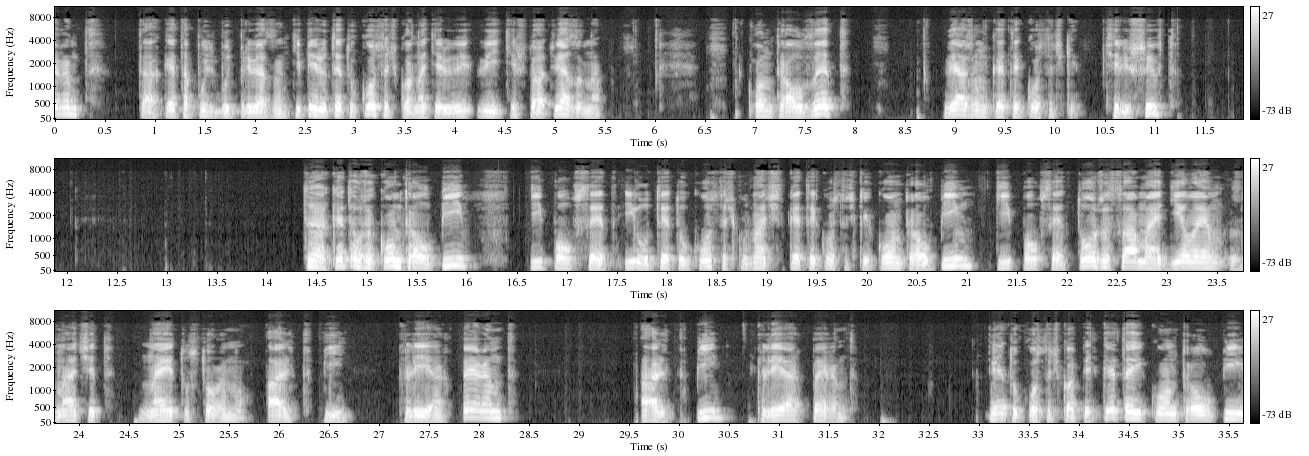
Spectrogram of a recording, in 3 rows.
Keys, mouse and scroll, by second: 3.6-5.8 drag, 6.8 ctrl+z, 8.9-10.8 alt+drag, 11.3-12.4 shift+drag, 13.2 shift+click, 15.2 ctrl+p, 17.4 click, 20.4 ctrl+p, 22.6-23.7 middle drag, 25.2 click, 26.3 alt+p, 28.8 click, 29.8 alt+p, 33.5 shift+click.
